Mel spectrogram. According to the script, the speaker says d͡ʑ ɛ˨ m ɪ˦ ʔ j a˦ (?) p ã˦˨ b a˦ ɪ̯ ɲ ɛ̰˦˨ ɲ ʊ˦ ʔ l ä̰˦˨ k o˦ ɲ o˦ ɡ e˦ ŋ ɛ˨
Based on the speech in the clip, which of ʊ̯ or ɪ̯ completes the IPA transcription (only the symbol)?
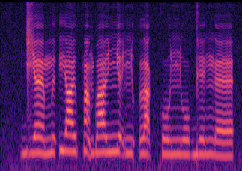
ɪ̯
